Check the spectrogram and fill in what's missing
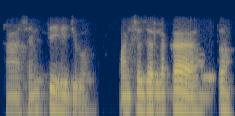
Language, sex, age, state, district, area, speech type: Odia, male, 18-30, Odisha, Koraput, urban, conversation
